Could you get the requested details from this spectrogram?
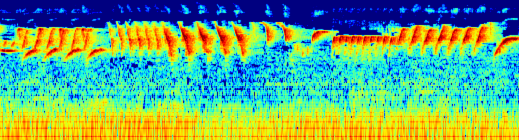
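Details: Canary singing varied tours: looping high notes, a burst of fast sharp downstrokes, then steady rolling trills, over a low mechanical hum.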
